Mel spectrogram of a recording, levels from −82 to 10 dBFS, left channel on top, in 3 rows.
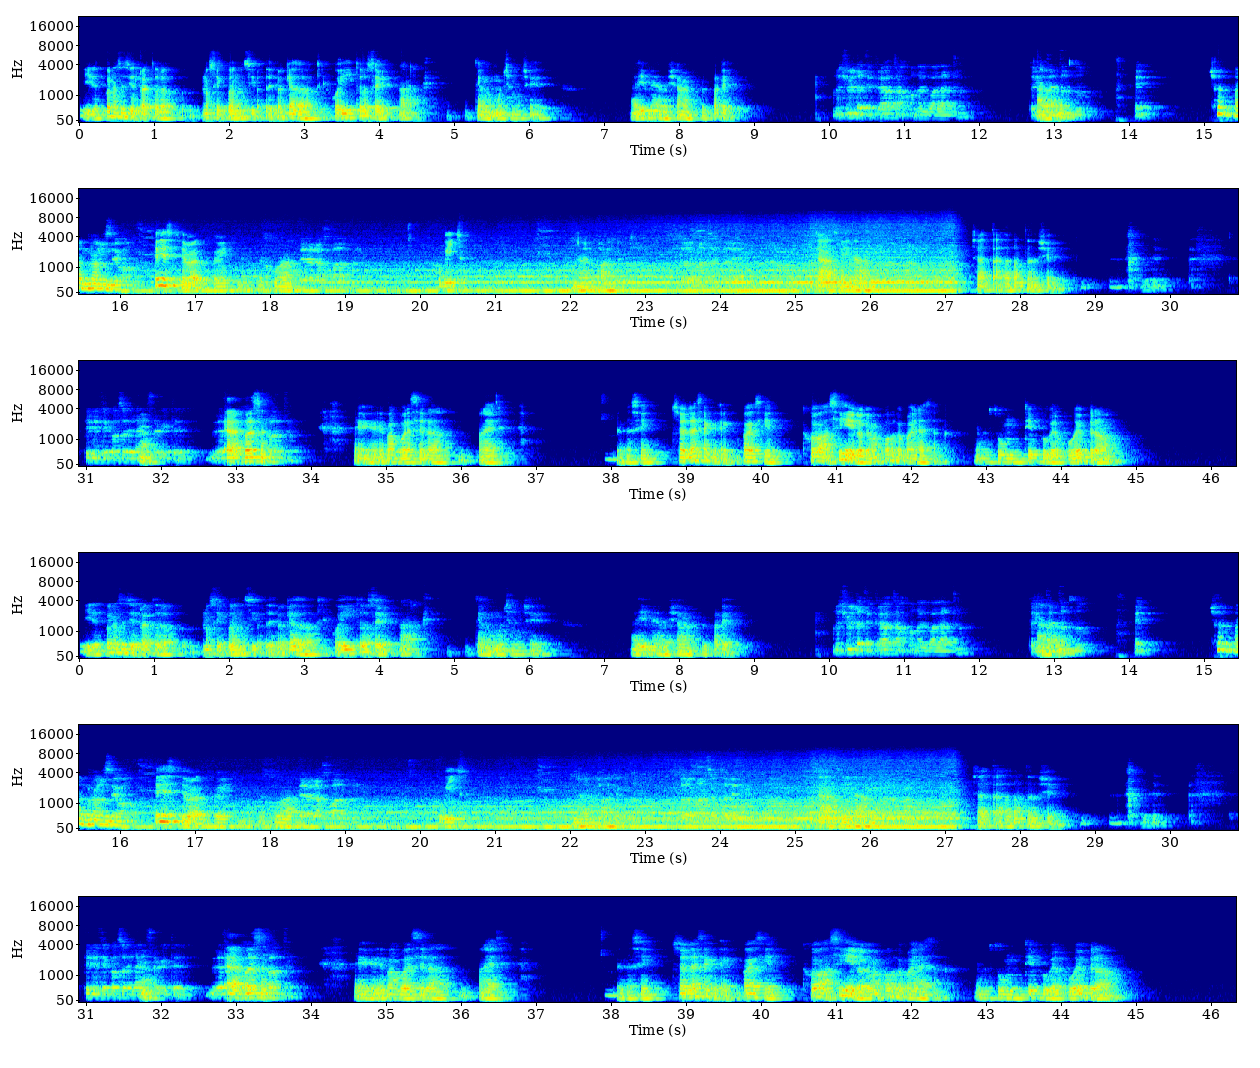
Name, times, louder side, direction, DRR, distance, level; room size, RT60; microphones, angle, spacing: voice 1, 0.0-1.3 1.6-4.5 5.3-6.2 7.4-8.7 12.8-13.1 15.1-16.0 16.5-18.4 20.2-20.6 22.0-22.7 25.3-26.0 27.4-28.5 31.7-31.9 32.8-33.4 34.3-36.6 38.1-38.5 38.8-40.2 40.6-42.4 42.9-44.8, left 1 dB, 75° left, 3 dB, 0.5 m, -23 dB
voice 2, 10.0-11.8 12.7-13.4 14.1-14.2 15.6-16.3 18.4-19.5 22.2-23.1 23.4-24.8 25.7-26.7 29.2-29.9 30.3-30.6 31.0-33.6 37.9-38.1, right 2 dB, 45° right, -4 dB, 0.4 m, -33 dB
sound 1, 16.0-27.2, left 1 dB, 20° left, 0.5 m, -25 dB
2.3 x 2.1 x 3.6 m, 0.69 s
head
